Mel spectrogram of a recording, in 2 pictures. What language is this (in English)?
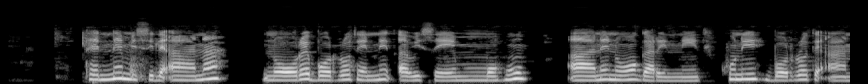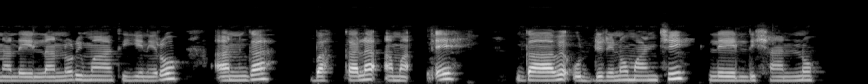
Sidamo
